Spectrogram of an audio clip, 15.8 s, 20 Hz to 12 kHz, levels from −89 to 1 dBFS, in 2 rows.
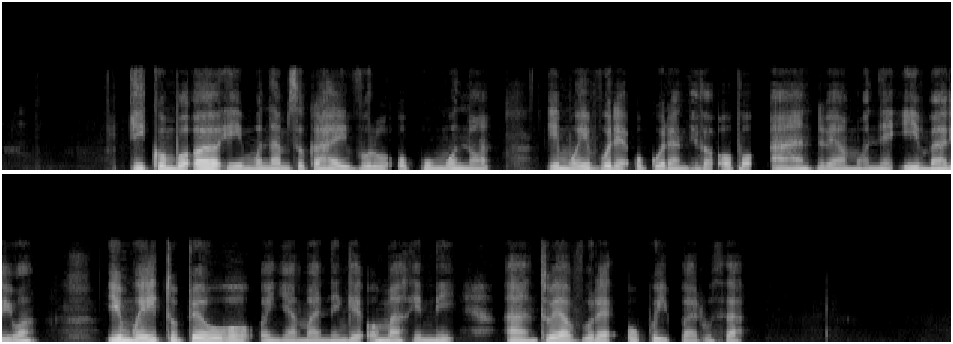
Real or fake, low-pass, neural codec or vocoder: fake; 7.2 kHz; codec, 16 kHz, 0.8 kbps, ZipCodec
